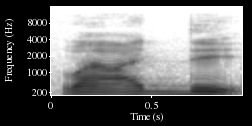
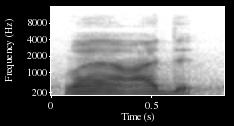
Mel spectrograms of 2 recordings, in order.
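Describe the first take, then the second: First: The final d is followed by a short i vowel. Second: The final d ends with a slight bounce, no vowel. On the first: The speaker calls it wrong. "این نباید حرکت کسره پیدا کنه، نگیم وعد وعد" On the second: The speaker calls it right. "دال در هنگامی که ساکن است مقداری در مخرجش میلرزه"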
